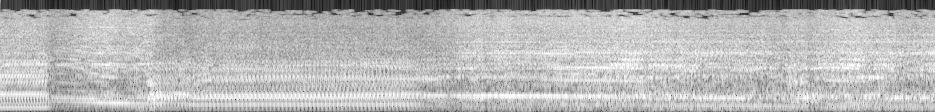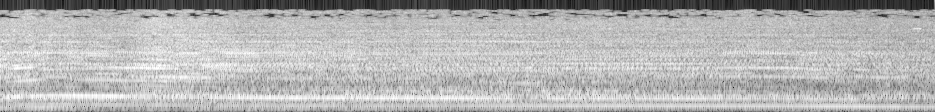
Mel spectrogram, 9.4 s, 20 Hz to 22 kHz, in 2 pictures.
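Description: BMW E46 M3's 3.2-litre straight-six engine heard from inside the cabin on track. Its pitch drops sharply in the first second as the driver comes off the power, then holds and sinks slowly as the car goes through a corner.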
